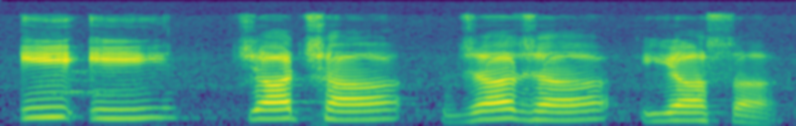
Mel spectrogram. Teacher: तालु और जीव से, इसको कहेंगे तालव्य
